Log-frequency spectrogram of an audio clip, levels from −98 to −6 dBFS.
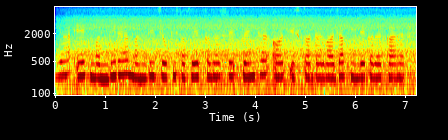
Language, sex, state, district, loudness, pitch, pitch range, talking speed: Hindi, female, Uttar Pradesh, Lucknow, -13 LUFS, 225 Hz, 220-235 Hz, 160 wpm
